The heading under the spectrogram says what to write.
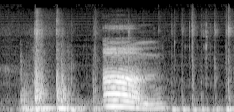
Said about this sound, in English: Sorry, if you hear my clicking. I'm trying to look at this photo and it won't let me. There we go.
